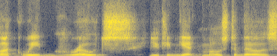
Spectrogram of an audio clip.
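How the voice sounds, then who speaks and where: This man speaks with fairly high pitch and fairly even intonation. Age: 60s. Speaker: pastor and sprouting course teacher. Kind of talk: Q&A session on online presentation. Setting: live online presentation. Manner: casual, halting with repetitions.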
